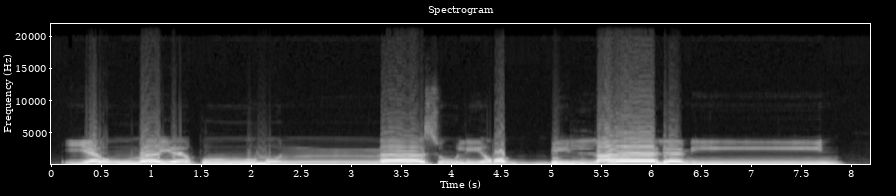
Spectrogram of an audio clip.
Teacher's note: یقوم الناس نون پر غنہ ہے. لربی را موٹا پڑھا جائے گا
